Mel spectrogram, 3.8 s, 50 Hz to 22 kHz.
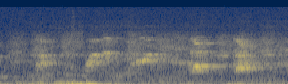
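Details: A 9-week-old male pedigree Papillon puppy, home bred, gives five short high-pitched yaps spaced about half a second apart over a low background rumble.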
